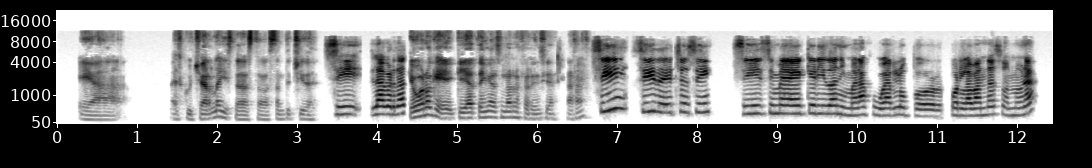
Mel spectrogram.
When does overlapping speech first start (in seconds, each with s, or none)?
none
